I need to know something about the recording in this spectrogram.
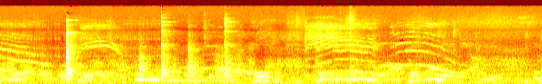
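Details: Kurumi, a roughly four-year-old orange tabby mixed-breed house cat, pesters for her dinner with several rising-and-falling meows, alongside the clink of dishes and cutlery and a person talking nearby.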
